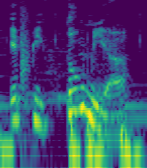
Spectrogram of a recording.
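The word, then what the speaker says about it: epithumia (ἐπιθυμία): So John uses the Greek word epithumia. It's spelled E-P-I-T-H-U-M-I-A.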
